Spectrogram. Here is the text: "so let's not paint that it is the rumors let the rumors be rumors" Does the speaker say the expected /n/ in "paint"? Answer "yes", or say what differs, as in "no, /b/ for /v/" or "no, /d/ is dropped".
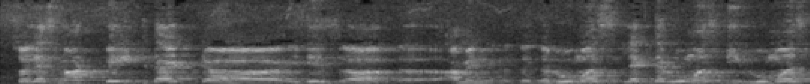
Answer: no, /n/ is dropped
